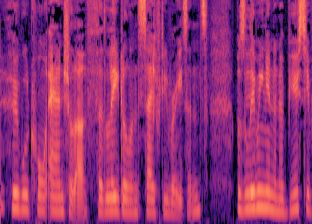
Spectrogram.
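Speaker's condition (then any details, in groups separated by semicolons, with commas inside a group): No condition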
